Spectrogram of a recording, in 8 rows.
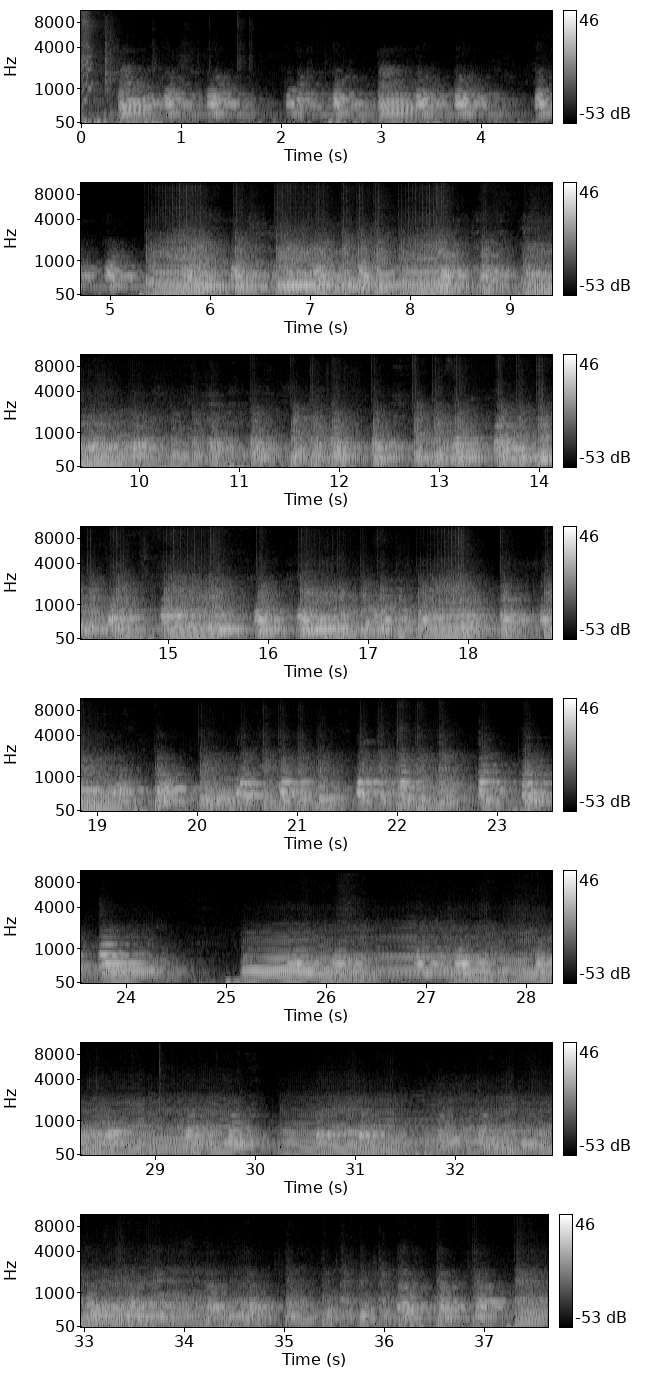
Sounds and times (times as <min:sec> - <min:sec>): Inside, large room or hall: 0:00.0 - 0:37.6
Music: 0:00.0 - 0:37.6.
